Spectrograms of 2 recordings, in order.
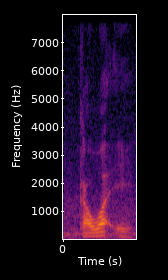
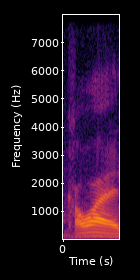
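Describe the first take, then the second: First: The name is said the native Hawaiian way. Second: The name is said the anglicized way. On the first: The speaker calls it right. "they all say Kauai" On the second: The speaker calls it wrong. "we all said Kauai"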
